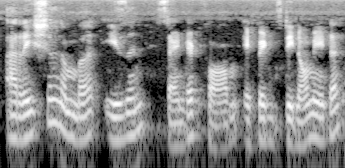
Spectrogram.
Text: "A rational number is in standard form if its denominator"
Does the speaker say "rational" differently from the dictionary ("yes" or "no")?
yes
